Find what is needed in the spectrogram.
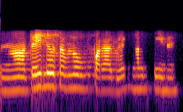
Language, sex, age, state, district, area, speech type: Hindi, female, 60+, Uttar Pradesh, Ayodhya, rural, conversation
